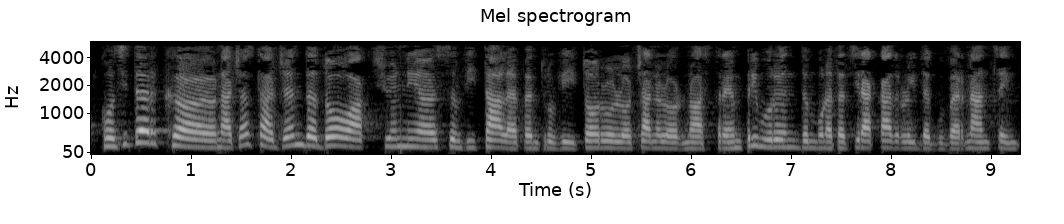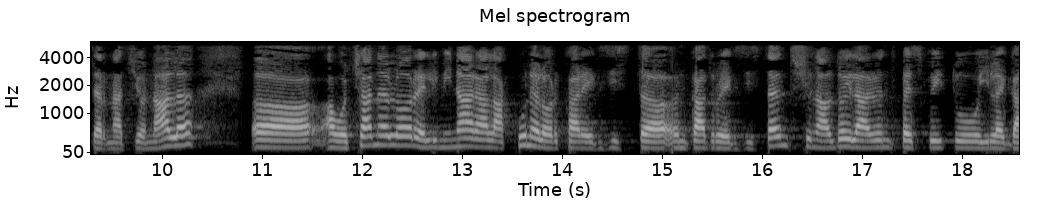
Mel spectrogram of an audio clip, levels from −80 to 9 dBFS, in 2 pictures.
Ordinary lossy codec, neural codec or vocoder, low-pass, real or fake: MP3, 32 kbps; none; 5.4 kHz; real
